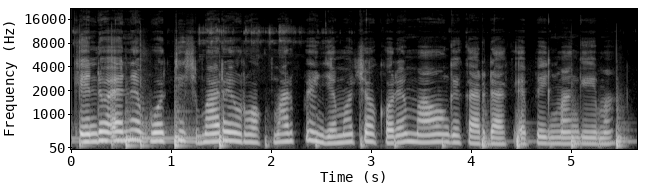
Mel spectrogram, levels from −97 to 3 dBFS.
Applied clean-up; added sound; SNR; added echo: none; Tambourine; 9 dB; none.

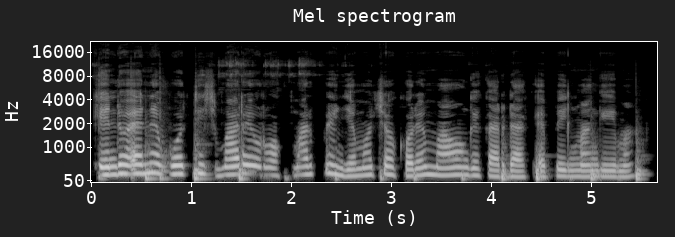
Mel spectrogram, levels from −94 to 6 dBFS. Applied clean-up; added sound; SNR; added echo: classical method Wiener filter.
